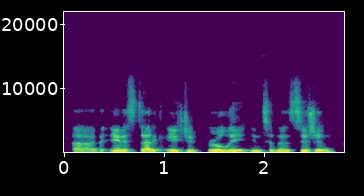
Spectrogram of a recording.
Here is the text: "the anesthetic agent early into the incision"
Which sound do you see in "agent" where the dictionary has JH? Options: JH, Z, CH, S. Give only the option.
JH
